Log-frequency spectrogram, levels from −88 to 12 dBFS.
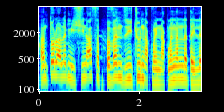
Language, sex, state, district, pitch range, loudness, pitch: Wancho, male, Arunachal Pradesh, Longding, 155-195 Hz, -15 LUFS, 175 Hz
